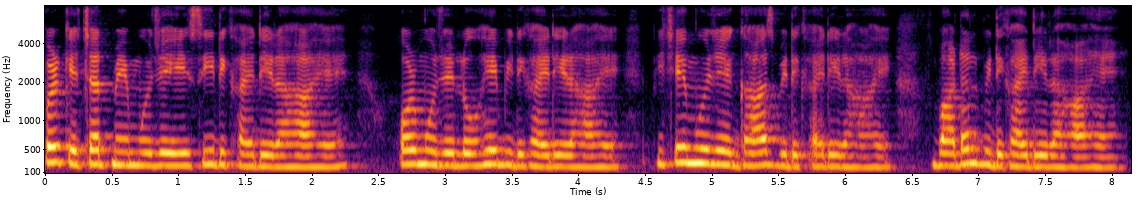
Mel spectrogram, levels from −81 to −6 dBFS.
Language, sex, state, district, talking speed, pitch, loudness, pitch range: Hindi, female, Arunachal Pradesh, Lower Dibang Valley, 235 wpm, 215 Hz, -17 LUFS, 195-235 Hz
